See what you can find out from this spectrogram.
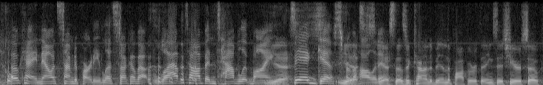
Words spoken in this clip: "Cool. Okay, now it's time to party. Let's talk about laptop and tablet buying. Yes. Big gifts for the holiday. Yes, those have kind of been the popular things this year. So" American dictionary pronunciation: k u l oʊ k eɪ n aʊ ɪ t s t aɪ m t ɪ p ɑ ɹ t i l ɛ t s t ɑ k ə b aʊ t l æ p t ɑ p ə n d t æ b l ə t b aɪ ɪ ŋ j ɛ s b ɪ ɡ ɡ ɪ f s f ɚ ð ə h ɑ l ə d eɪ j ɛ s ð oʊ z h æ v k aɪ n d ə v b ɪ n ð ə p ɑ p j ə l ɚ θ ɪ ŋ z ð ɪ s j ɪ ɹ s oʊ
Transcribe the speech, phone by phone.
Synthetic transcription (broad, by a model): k oʊ k eɪ n aʊ ɪ t s t aɪ m t ɪ p ɑ ɹ t i l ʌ t s t ɑ k ə b aʊ t l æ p t ɑ p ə n t æ b l ə t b aɪ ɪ j ɛ s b ɪ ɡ ɡ ɪ f s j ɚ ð h ɑ l ə d eɪ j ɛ s ð oʊ z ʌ k aɪ n d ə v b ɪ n ð ə p ɑ p j l ɚ θ ɪ ŋ z ð ɪ s j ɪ ɹ s oʊ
